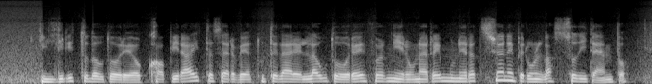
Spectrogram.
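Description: Speech with gain pumping running through the whole recording: the gain keeps swinging up and down by something on the order of 20 dB. The room noise itself sits about 30 dB under the speech. Loud and quiet passages come out squeezed toward one level. The likely cause is input gain set far too high for the microphone, with a fast limiter or compressor clamping down on each peak and releasing between them.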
